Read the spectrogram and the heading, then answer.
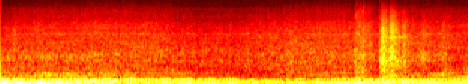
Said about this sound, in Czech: No a jako když hodí do převodovky kladivo, zařadil Jakeš ve své fáby první rychlostní stupeň a odjíždí.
